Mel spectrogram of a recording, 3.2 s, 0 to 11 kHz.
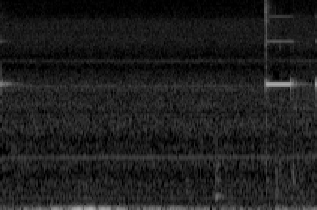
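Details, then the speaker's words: Ventilator alarm tone during a pre-use vent check of an LTV transport ventilator: the vent-inop light comes on, and the alarm is allowed to sound up to 15 seconds to confirm it works, then silenced. "u can hear an alarm and you can see that vent in up light has become visible and we'll silence it silence it and we should we should allow that to alarm for up to 15 seconds just to confirm that that functions correctly"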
